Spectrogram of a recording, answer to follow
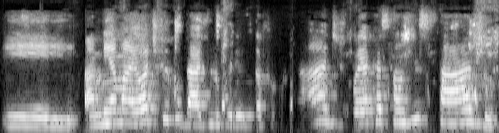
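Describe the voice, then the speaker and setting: A woman in her forties, raised in Minas Gerais, answers interview questions in a candid, chatty way, often restarting mid-sentence. Her voice sits a little high. The recording has clear background hiss, as on an online call. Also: normal speed, pushed and bright. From Minas Gerais, Brazil. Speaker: guest. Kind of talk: casual interview chat.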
